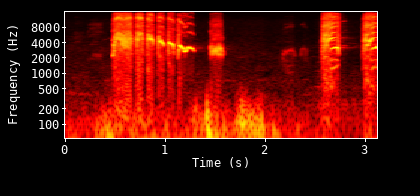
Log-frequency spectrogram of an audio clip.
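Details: Oriental magpie-robin in fighting song used as a lure to provoke rivals: a rapid string of loud rasping notes with a descending whistled slur, then a soft pause and two further harsh bursts.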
